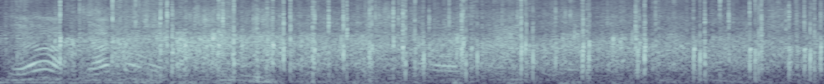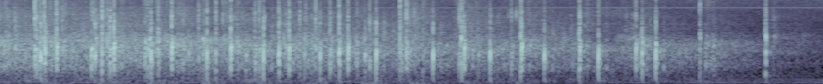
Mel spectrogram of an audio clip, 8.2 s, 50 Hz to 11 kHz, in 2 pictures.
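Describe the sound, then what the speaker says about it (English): A long round of applause fills a school board meeting hall, dense and steady for most of the stretch, then thinning into scattered individual claps before stopping. "Again, a round of applause for not only this fine 1982 student, but Mr. Charles Bailey."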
